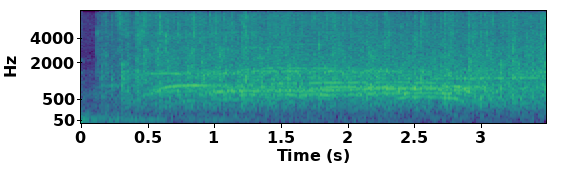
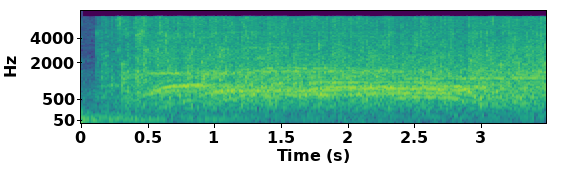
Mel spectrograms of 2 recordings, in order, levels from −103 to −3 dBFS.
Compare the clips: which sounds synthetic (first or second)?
second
